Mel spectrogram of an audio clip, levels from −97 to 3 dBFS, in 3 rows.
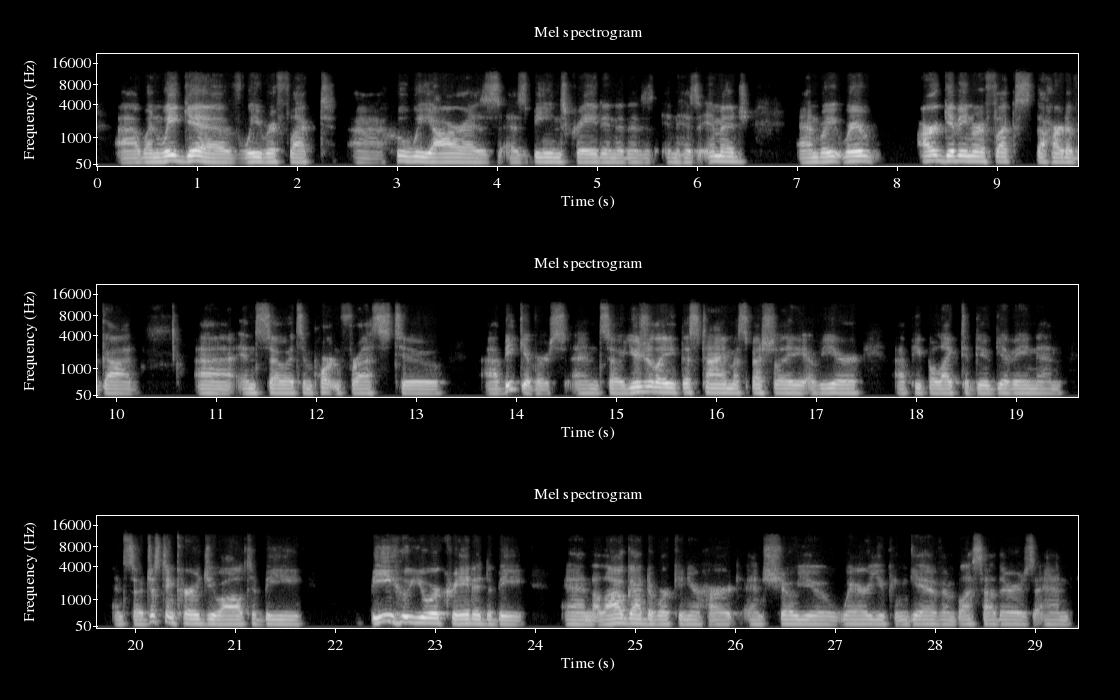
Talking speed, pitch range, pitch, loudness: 180 wpm, 110-120 Hz, 115 Hz, -25 LUFS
